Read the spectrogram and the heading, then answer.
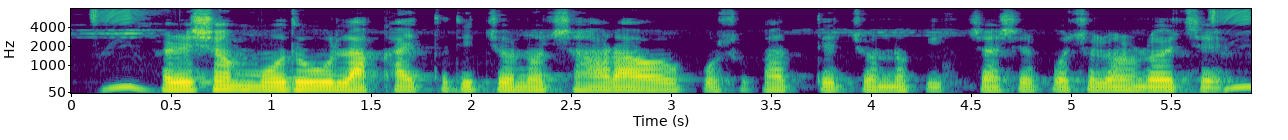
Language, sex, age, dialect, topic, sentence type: Bengali, male, 25-30, Standard Colloquial, agriculture, statement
